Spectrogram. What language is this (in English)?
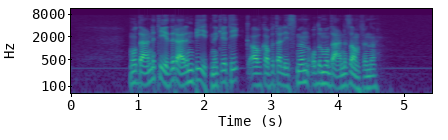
Norwegian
